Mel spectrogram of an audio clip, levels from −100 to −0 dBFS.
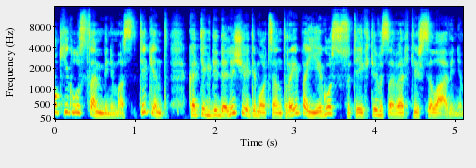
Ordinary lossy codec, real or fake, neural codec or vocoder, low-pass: AAC, 96 kbps; real; none; 14.4 kHz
